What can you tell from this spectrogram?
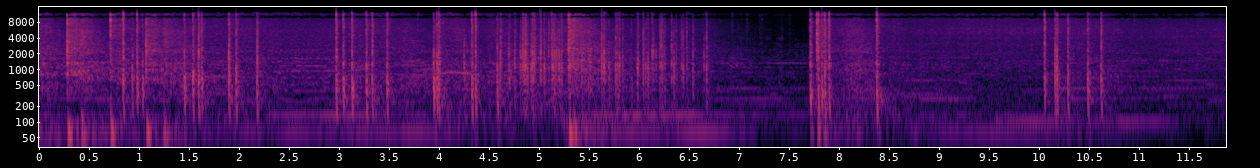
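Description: Fireworks display: aerial shells bursting and crackling in rapid volleys, densest in the first five seconds and thinning out, with one big bang just under eight seconds in and a short cluster of bangs near the end.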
